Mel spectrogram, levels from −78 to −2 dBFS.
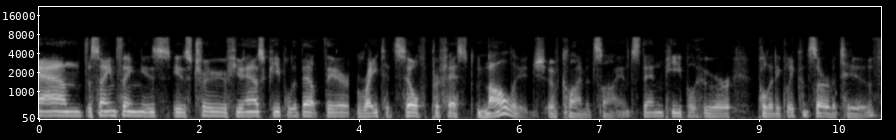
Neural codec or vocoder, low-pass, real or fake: none; 7.2 kHz; real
